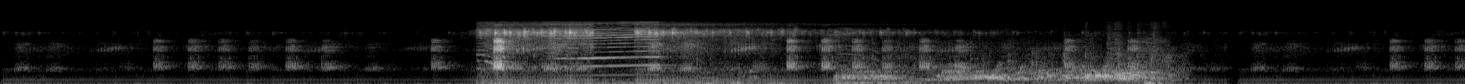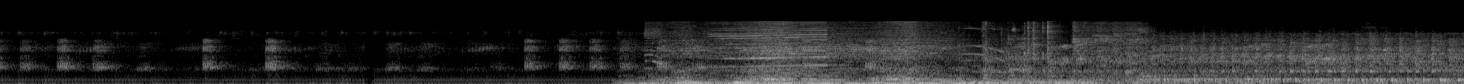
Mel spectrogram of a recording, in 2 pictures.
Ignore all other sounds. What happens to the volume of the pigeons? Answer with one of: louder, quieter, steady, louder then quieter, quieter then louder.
louder.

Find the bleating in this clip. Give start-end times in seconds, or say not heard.
4.8-6.6, 21.1-22.9.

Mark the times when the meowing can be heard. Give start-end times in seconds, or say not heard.
8.3-9.2, 24.2-25.7.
